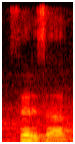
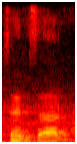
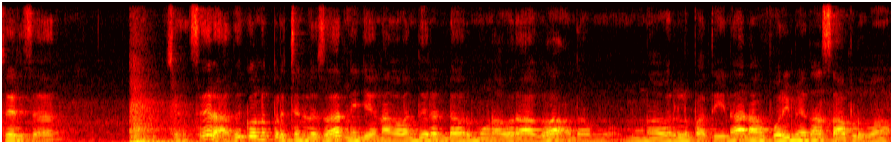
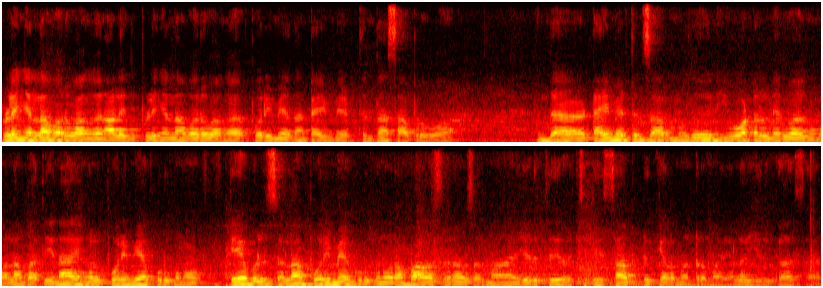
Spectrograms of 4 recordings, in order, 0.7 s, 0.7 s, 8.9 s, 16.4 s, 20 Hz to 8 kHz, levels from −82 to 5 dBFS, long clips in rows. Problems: background sounds at intervals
